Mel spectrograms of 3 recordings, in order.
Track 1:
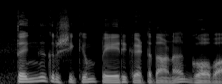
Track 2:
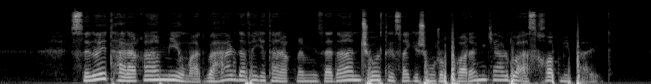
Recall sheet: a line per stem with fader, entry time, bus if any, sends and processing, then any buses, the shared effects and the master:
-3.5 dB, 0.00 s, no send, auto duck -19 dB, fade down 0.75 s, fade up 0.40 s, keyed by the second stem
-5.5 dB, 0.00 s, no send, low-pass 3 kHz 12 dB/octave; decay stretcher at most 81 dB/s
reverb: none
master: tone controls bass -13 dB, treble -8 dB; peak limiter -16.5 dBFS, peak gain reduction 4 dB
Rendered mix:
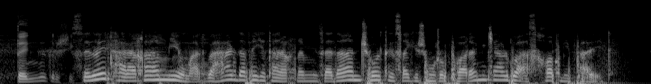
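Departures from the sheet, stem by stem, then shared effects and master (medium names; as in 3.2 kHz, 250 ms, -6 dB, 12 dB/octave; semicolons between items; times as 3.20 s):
stem 1 -3.5 dB -> +8.5 dB; stem 2 -5.5 dB -> +0.5 dB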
